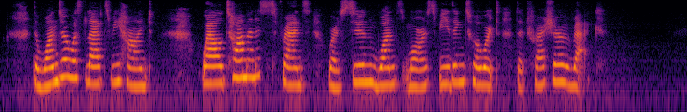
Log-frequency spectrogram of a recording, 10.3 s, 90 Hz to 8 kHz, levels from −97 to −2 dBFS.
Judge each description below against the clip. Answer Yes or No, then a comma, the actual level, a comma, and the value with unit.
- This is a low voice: No, very high, 275 Hz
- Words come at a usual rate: No, slow, 110 wpm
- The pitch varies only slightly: Yes, narrow, 2.2 semitones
